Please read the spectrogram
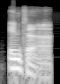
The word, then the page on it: inter: British English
